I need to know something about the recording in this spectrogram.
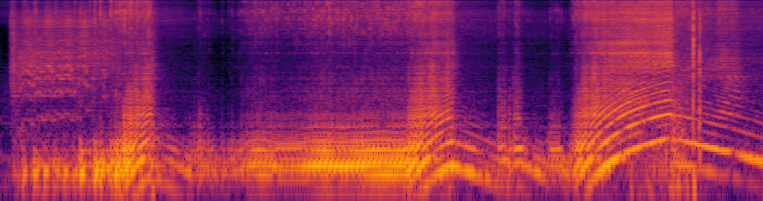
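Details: Austin-Healey Sprite after fitting a welded Flowmaster Hush Power muffler: engine catches and is blipped several times, a deeper, smooth note rising and falling cleanly with throttle; sounds healthy.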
